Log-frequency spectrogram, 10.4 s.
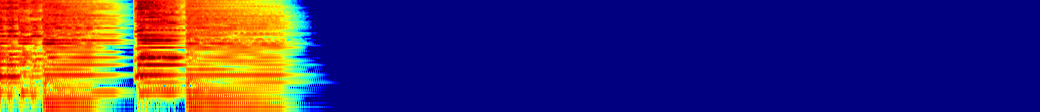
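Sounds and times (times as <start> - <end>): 
harpsichord: 0.0 - 3.0.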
